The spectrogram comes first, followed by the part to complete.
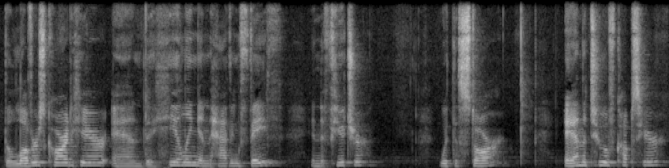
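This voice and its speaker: Slow, even-toned woman reading tarot. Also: deep voice. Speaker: tarot reader, host. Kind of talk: unscripted tarot reading, explaining cards.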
